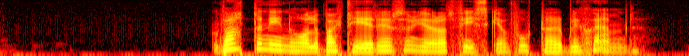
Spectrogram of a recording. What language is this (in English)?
Swedish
